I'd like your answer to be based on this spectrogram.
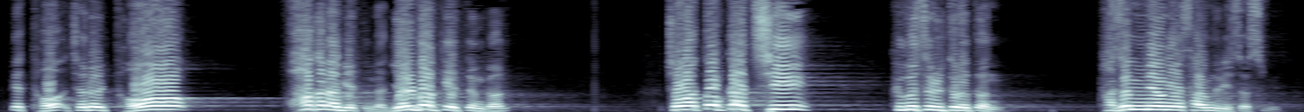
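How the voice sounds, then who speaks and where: A middle-aged man preaching a sermon as a pastor, telling his own testimony in an animated way and acting out the voices in it. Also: high voice, fairly quick, long pauses. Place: church sanctuary. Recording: long reverb of a church hall.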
